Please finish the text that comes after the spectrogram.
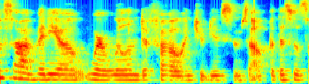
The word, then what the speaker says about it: Dafoe: I also saw a video where Willem Dafoe introduced himself, but this was like an old video in like the 70s. And he said, William Dafoe. No, it's Dafoe.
